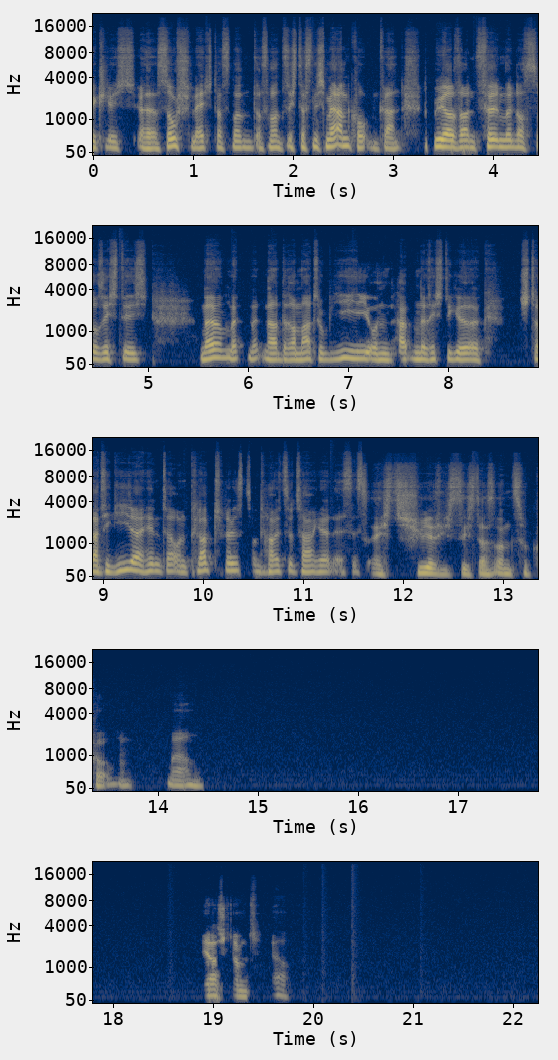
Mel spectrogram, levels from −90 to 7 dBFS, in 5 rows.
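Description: Speech, with a section at the wrong speed from 11.59 to 14.82 s: it plays at 0.75x, so pitch falls roughly five semitones and the voice turns deep and sluggish. The likely cause is that stretch being clocked at the wrong rate in editing or playback.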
